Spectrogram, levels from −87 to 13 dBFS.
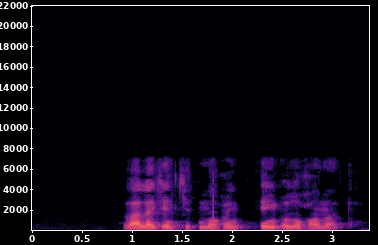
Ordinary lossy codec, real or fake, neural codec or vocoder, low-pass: AAC, 32 kbps; real; none; 7.2 kHz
